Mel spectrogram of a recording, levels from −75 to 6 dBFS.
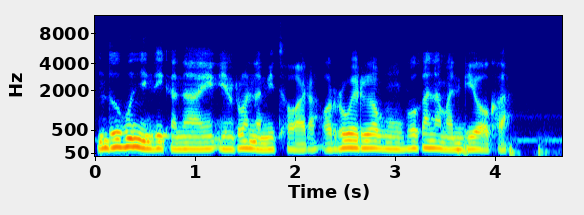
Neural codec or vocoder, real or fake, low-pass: autoencoder, 48 kHz, 32 numbers a frame, DAC-VAE, trained on Japanese speech; fake; 10.8 kHz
